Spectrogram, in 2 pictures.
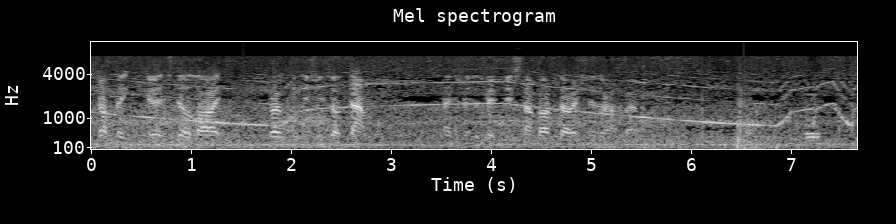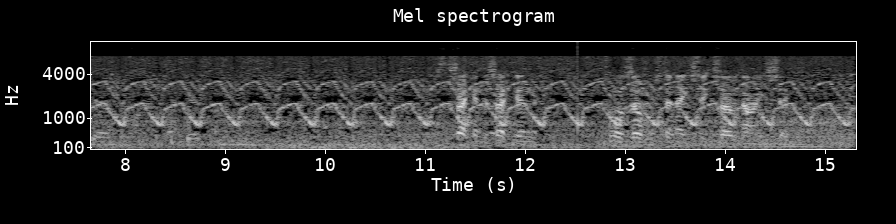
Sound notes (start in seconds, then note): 6.2 vehicle beeps; 8.6 police car siren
